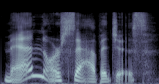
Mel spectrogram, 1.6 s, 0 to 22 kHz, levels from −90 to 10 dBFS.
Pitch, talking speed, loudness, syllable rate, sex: 220 Hz, 115 wpm, -20 LUFS, 4.8 syllables/s, female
